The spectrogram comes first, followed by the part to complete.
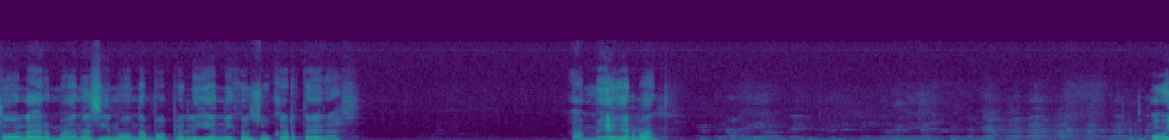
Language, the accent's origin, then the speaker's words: Spanish; El Salvador; Así somos la cultura salvadoreña, así somos. Y yo, con esa cultura salvadoreña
